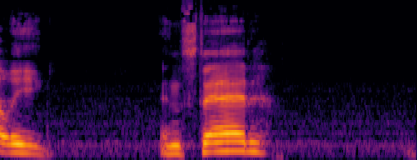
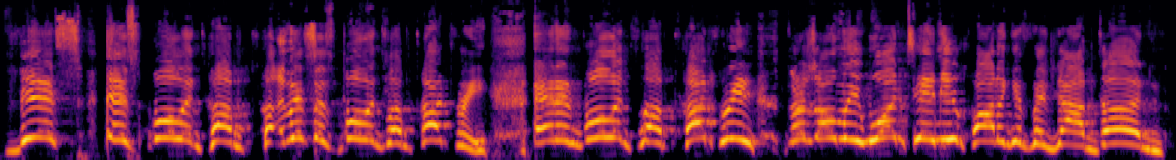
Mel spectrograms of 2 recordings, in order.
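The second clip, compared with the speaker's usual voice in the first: high, fired-up promo yell; promo shout; 11 semitones higher than usual. Retold or imitated. Wrestler hyping his team to the crowd, fired-up yell. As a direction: pump up the crowd, rising to a shout.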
